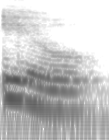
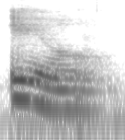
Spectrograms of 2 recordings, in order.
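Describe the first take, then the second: Both takes have the same delivery.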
